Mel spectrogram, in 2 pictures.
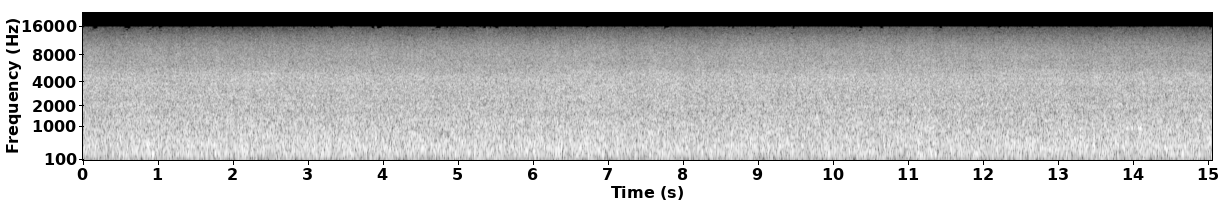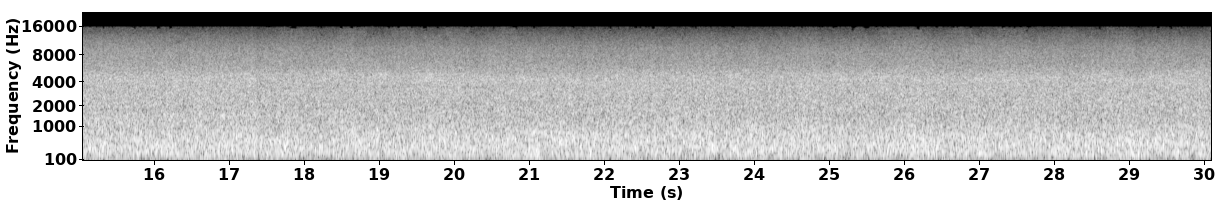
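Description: Yōrō Falls, a tall single-drop waterfall, plunging down a rock face into a shallow pool: a loud, steady rush of falling water that does not change.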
